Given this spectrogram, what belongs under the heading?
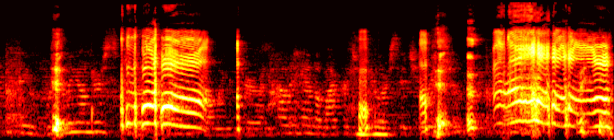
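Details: Hiccups heard as brief sharp catches in mommy's voice between bursts of baby laughter.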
